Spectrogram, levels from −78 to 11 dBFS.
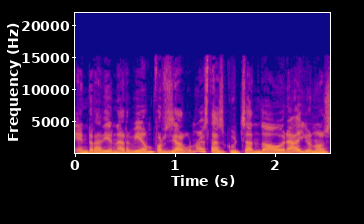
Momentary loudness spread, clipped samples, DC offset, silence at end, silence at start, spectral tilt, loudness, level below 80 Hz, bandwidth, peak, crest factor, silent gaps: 3 LU; under 0.1%; under 0.1%; 0 s; 0 s; -5 dB/octave; -14 LUFS; -46 dBFS; 15.5 kHz; -2 dBFS; 12 dB; none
